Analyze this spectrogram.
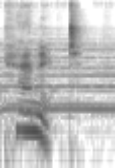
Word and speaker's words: panicked: Panic: many people have panicked over the coronavirus pandemic.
